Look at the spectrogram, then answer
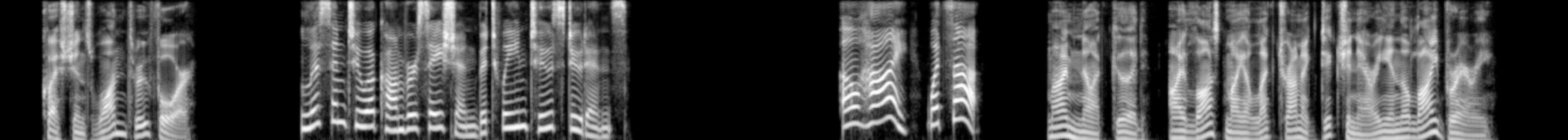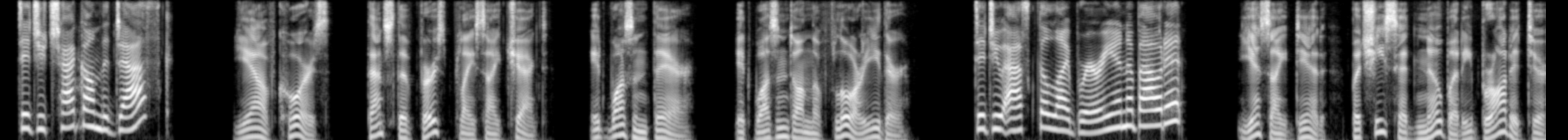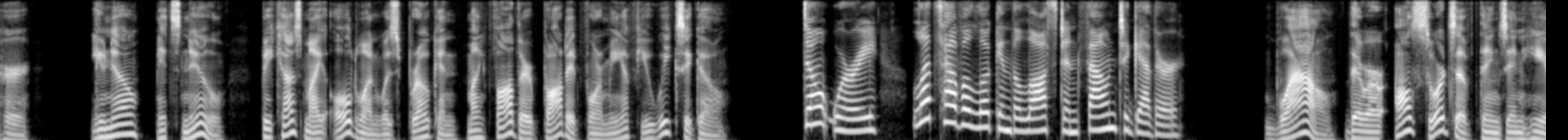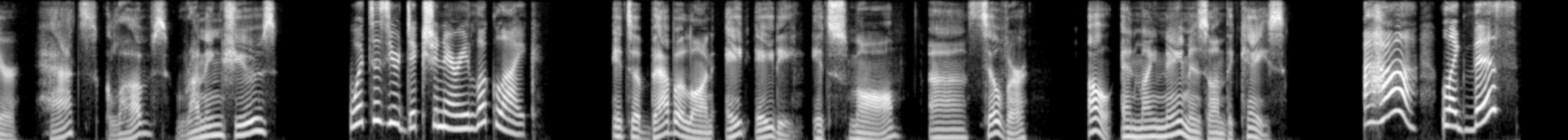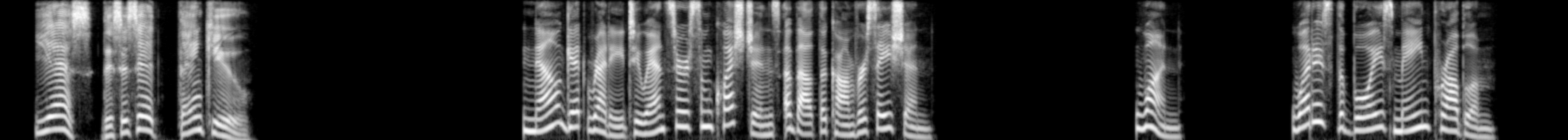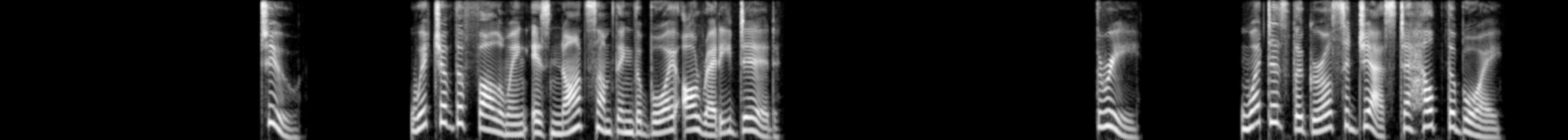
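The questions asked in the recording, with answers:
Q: What is the boy's main problem?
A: He lost his electronic dictionary in the library

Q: What does the girl suggest to help the boy?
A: Looking in the lost and found together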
